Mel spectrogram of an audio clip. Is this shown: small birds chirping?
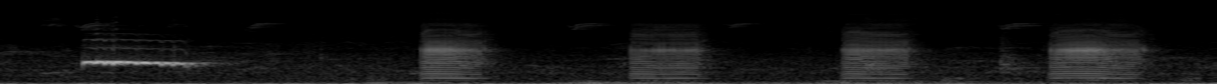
yes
